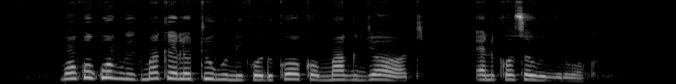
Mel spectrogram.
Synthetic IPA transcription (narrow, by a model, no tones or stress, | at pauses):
mɔkɔkwomɡikmakelotuŋɡunikodkokomaɡd͡ʒɔt | ɛnkɔsɔwiɲɾwɔk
